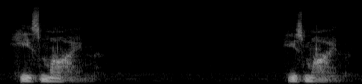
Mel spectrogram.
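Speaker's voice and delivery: very low, hushed, tender-sweet, drawn-out, dark voice. Speaker recounts a voice they heard that wasn't addressing them, imitating a sweet voice. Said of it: "this voice sounded as sweet as any voice".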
